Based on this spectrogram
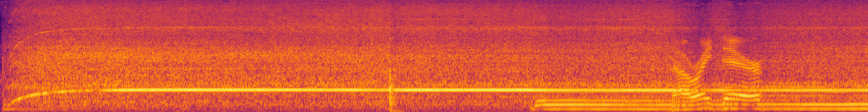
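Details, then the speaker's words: Hoover REACT Professional vacuum: high steady brush motor whine suddenly drops to lower hum as the power head cuts out at a certain handle position; owner suspects a faulty switch in the power head. "it seems to the power head the switch in there seems to screwed up it'll it'll come on just in a certain certain area then I'll shut off once you get down so we'll fire it up"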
